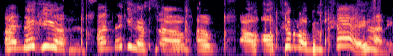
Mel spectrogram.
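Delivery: high, sashaying and theatrical; campy sassy voice. Pretend. Camp comeback to the bro about flowers. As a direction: lay on the camp, honey.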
